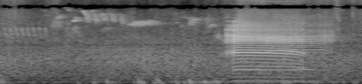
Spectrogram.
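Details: Zwartbles sheep on a regenerative farm in County Kilkenny, Ireland, ewes and fast-growing lambs on a hot May day; one loud, steady harmonic bleat held about a second and a half after faint distant bleating and rustling.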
